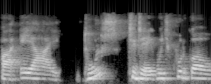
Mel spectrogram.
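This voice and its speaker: A woman of medium pitch speaks with a Spanish accent amid audible room echo. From Spain, Barcelona. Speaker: tech executive. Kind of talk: interview.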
